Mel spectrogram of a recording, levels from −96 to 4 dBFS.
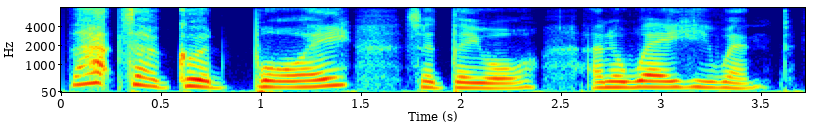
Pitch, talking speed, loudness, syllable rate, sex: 215 Hz, 175 wpm, -17 LUFS, 3.8 syllables/s, female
